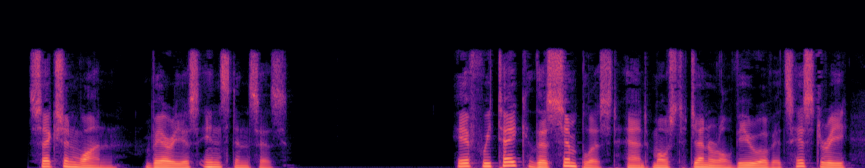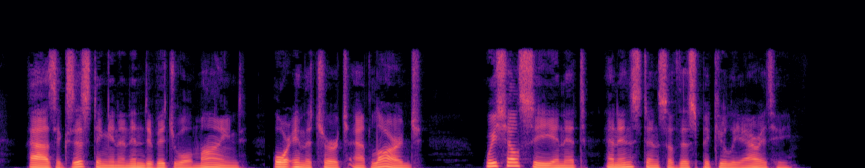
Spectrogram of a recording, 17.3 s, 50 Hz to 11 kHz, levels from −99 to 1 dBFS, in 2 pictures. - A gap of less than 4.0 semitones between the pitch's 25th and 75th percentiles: Yes, average, 3.6 semitones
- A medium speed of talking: No, slow, 130 wpm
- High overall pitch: No, low, 125 Hz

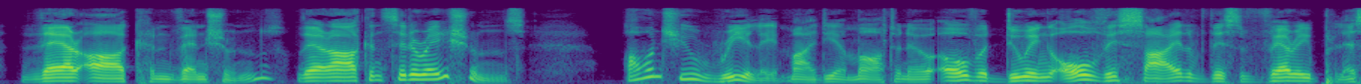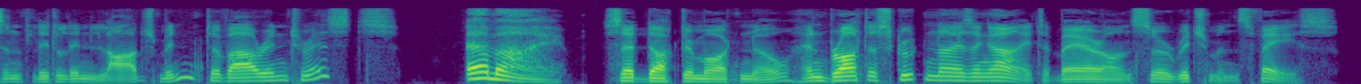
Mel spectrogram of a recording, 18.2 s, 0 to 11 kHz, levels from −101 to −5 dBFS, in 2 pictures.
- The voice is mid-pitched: No, low, 125 Hz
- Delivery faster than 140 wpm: No, slow, 135 wpm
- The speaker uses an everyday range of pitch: No, wide, 6.2 semitones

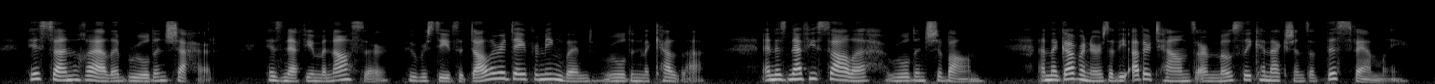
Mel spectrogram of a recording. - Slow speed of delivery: No, average, 165 wpm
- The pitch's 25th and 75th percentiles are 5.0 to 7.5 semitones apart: Yes, average, 5.3 semitones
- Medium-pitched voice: Yes, medium, 180 Hz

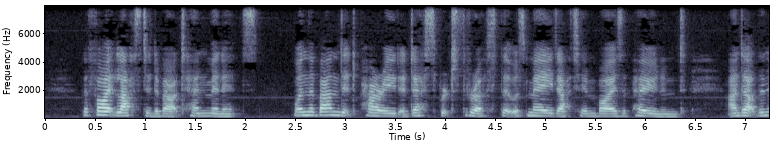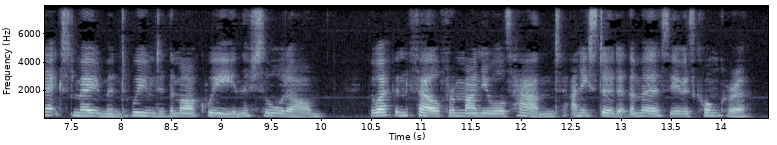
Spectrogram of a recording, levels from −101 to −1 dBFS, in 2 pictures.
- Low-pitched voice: No, medium, 185 Hz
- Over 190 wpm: Yes, average, 200 wpm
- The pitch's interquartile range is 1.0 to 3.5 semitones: Yes, average, 3.2 semitones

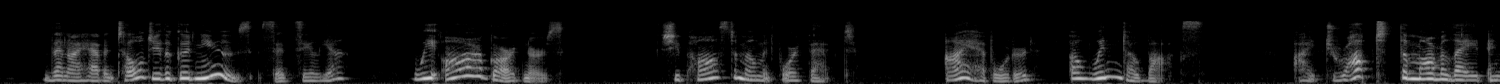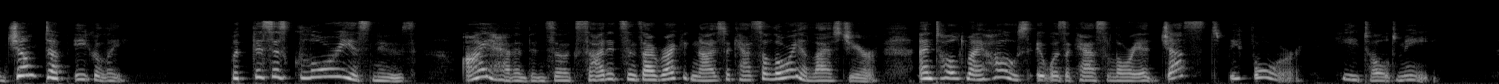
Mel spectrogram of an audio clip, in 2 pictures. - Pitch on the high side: Yes, high, 230 Hz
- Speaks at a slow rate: Yes, slow, 125 wpm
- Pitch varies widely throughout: Yes, wide, 8.0 semitones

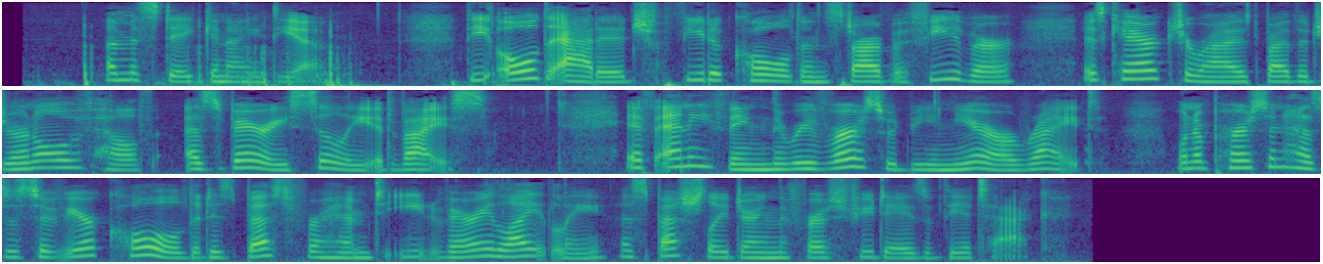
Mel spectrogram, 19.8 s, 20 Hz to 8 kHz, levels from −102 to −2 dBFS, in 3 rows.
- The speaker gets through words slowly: No, average, 175 wpm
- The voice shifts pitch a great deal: No, average, 4.8 semitones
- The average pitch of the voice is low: No, high, 200 Hz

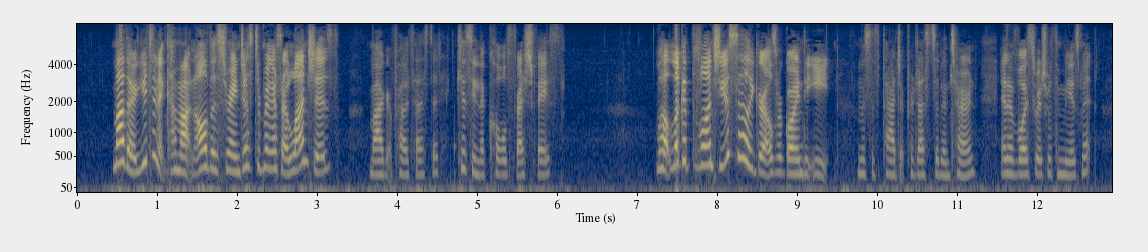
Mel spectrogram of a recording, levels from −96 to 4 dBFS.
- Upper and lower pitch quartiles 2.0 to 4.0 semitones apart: No, wide, 5.5 semitones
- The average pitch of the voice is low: No, high, 240 Hz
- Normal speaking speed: No, fast, 210 wpm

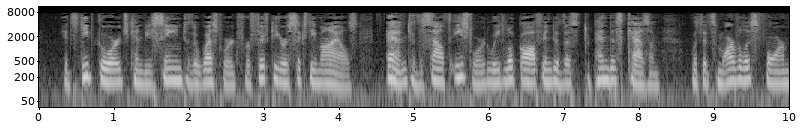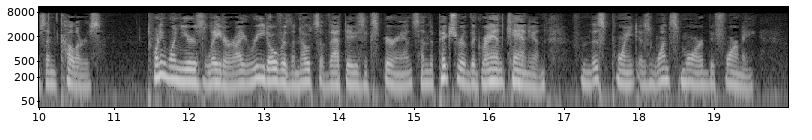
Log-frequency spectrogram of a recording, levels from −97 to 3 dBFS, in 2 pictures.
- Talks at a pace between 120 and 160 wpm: No, average, 175 wpm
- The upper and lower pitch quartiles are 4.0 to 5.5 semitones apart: No, average, 3.5 semitones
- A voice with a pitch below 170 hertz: Yes, medium, 140 Hz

